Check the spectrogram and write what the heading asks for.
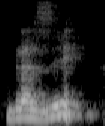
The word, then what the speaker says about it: Blazette: Blazette, Blazé, Blazette. Voilà. C'est comme ça, il y a un T à la fin, donc on va le prononcer pour l'occasion.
